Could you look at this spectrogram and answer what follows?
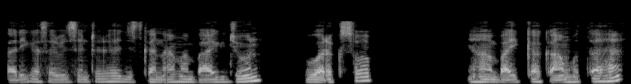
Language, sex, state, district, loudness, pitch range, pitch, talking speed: Hindi, male, Bihar, Muzaffarpur, -24 LUFS, 110-130 Hz, 120 Hz, 160 wpm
